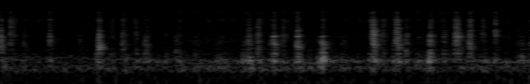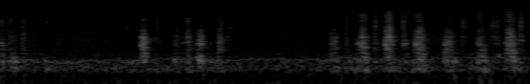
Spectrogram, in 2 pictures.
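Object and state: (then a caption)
Scratch-art paper being scratched. A wooden stylus held in the fingers scratches the black coating off a flat scratch-art paper page lying on a cloth, in short strokes. Quiet, dry, raspy scrapes come in quick, uneven bursts with bright edges and brief lulls near the middle and just before the end.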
